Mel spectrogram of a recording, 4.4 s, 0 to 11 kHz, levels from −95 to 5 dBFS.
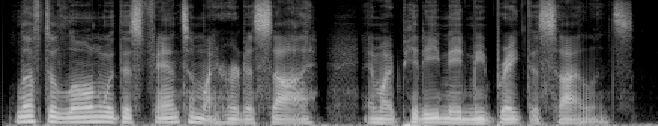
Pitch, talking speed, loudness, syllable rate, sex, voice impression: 100 Hz, 230 wpm, -19 LUFS, 6.1 syllables/s, male, masculine, slightly young, slightly adult-like, very thick, relaxed, slightly weak, slightly dark, soft, slightly muffled, very fluent, very cool, very intellectual, slightly refreshing, very sincere, calm, mature, very friendly, very reassuring, unique, elegant, slightly wild, sweet, kind, slightly modest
